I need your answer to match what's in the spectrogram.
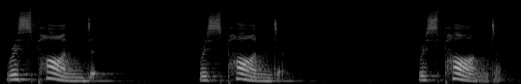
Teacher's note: the stress is on the second syllable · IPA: /rɪˈspɑːnd/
